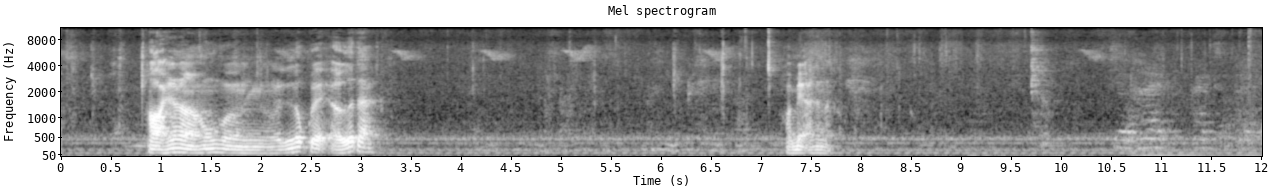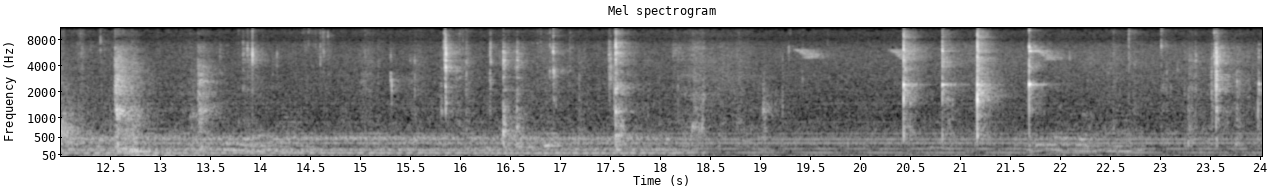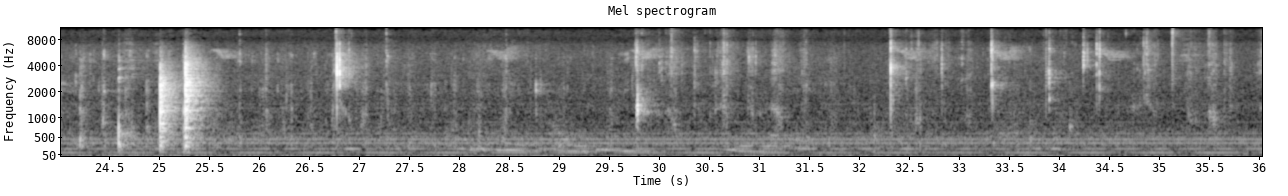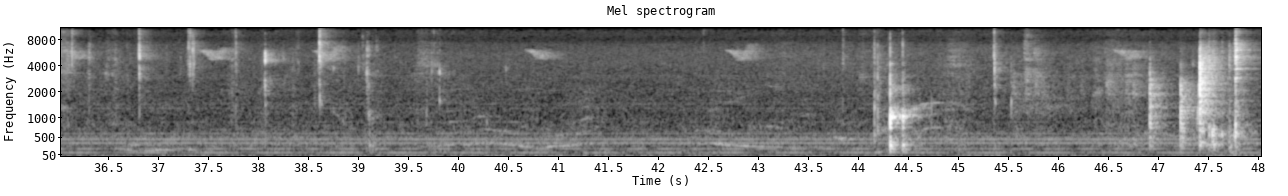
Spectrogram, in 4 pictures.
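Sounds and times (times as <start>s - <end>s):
pulsing low hum: 0.0s - 20.1s
wet chewing and biting: 13.8s - 17.9s, 25.6s - 39.9s.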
